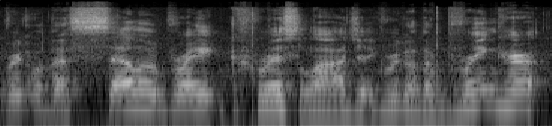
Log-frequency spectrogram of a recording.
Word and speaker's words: Crys Logic: I'm 22 years old, and I have a YouTube channel that goes by the name of Chris Logic. It's spelled Cries Logic, like Crys.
